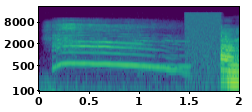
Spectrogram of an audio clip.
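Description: A single long, high-pitched cry of about a second and a half that slowly falls in pitch, cut off by a short burst of hiss.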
